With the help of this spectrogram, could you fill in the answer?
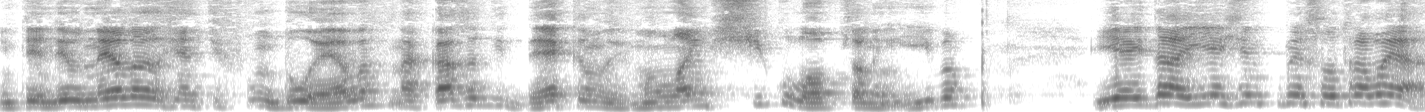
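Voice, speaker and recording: His voice fairly high and his pitch leaping very widely, a man talks at a moderate tempo. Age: 60s. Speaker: quilombo community leader. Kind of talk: documentary interview testimony.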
